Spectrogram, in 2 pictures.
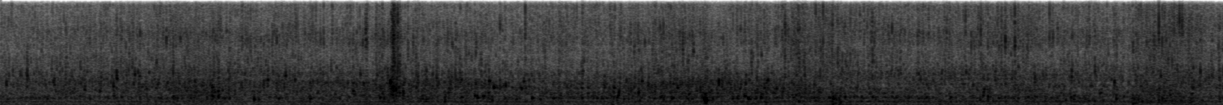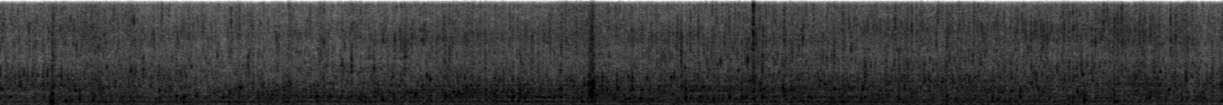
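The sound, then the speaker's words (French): A small spring trickles water over spongy ground, a soft, continuous babble and lapping that stays faint and even throughout, with tiny drips and splashes scattered through it. “Cette petite source qui s'écoule ravive-t-elle les envies de baignade?”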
